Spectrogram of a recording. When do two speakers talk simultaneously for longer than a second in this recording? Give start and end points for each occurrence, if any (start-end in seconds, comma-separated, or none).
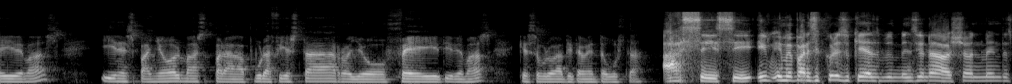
none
